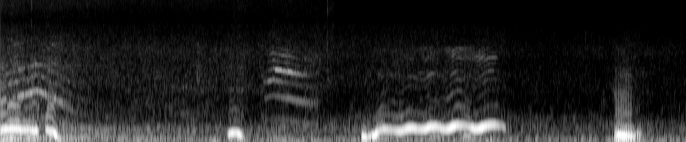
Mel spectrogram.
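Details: Black domestic cat that sleeps on its owner's belly, giving several meows: a falling mew, a short chirp, then a long wavering trilled meow, and a final brief rising mew, over a low household hum.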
